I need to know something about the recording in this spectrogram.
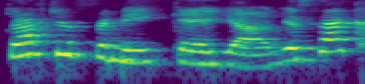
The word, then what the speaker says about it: Fanike: into this conversation and I really hope I pronounced your name correctly Dr phenique Young is that correct oh that is it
